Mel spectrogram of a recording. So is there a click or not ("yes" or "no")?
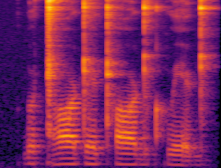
yes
